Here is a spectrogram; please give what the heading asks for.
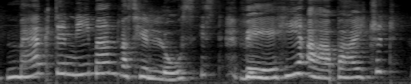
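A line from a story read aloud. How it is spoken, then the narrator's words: Shouted. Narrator (German): rief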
